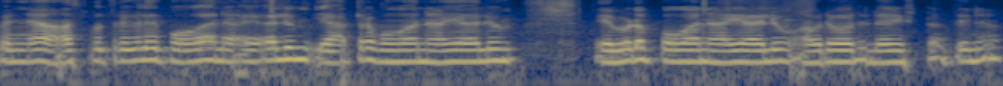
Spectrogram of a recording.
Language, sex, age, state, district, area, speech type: Malayalam, female, 45-60, Kerala, Kollam, rural, spontaneous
